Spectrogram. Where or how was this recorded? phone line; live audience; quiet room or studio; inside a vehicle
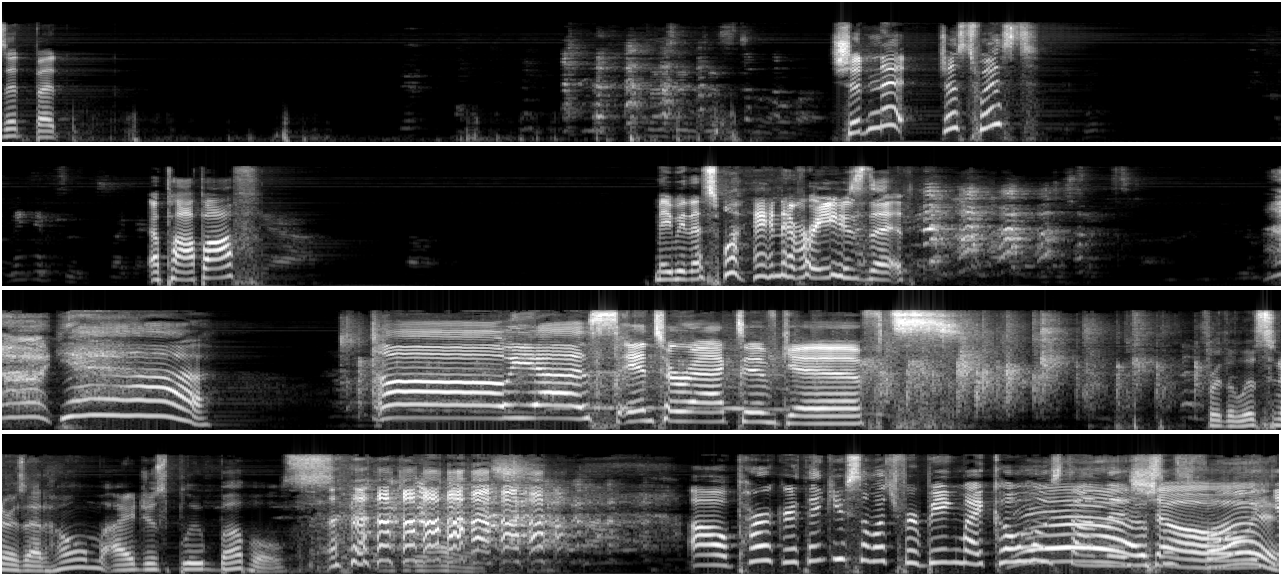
live audience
